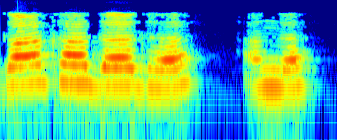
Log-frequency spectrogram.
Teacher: और क वर्ग, हर वर्ग में 5 वर्ण होते हैं, हर वर्ग में 5 वर्ण होते हैं। इस क वर्ग का उच्चारण आपके कंठ से होता है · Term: कंठ्य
